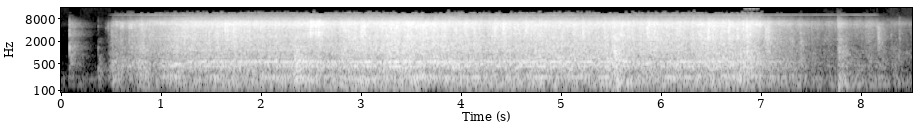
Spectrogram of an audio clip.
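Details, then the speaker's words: Old screw-drive garage door opener after nylon roller replacement: loud, steady whirring rattle for about six seconds of travel; 81 dB max, 71 average; owner suspects the old motor and screw drive cause most noise. "My stuff's pretty old. The motor's pretty old. I think a lot of the noise is coming out of the motor itself. And the uh the the screw drive is making a lot of noise."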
